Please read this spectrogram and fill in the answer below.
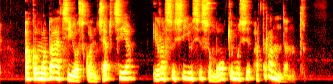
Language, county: Lithuanian, Šiauliai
